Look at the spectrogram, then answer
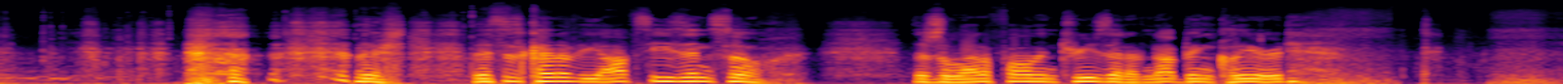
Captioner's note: guffaw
